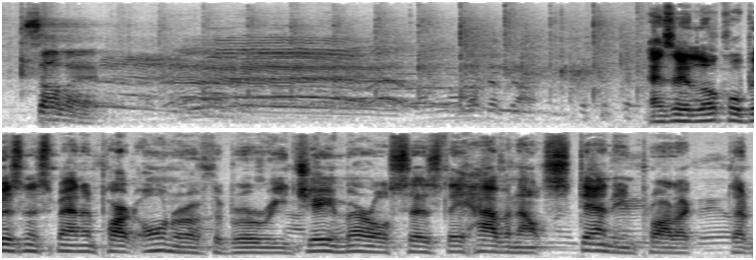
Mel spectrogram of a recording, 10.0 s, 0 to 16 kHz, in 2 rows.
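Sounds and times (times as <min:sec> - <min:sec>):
group of people cheering: 0:00.5 - 0:03.7.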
